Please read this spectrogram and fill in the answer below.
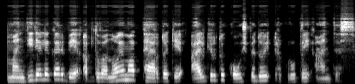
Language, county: Lithuanian, Panevėžys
